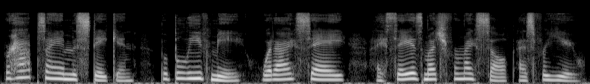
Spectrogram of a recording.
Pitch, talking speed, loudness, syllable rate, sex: 220 Hz, 195 wpm, -17 LUFS, 4.9 syllables/s, female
